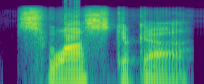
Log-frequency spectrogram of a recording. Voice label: "swastika", American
